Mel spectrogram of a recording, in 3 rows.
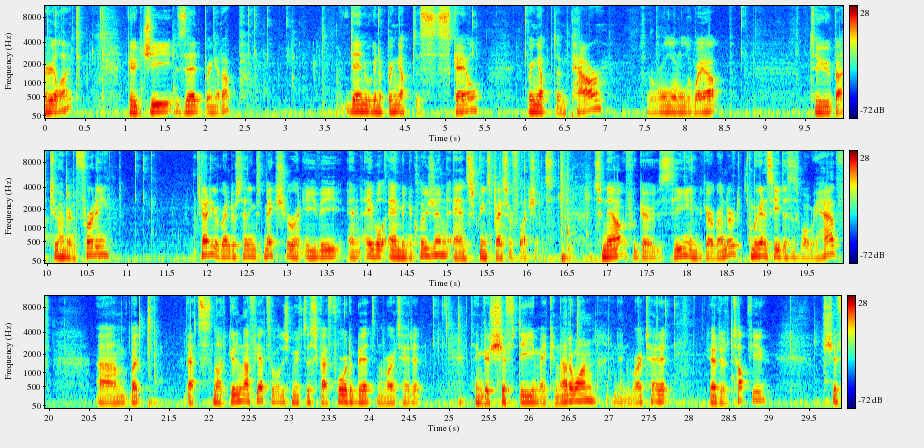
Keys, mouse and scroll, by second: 1.2 g, 2.6 click, 2.8-4.2 middle drag, 3.2-4.2 scroll down 2, 4.2-11.2 drag, 9.7-10.2 scroll up 2, 10.2 g, 11.9 click, 14.3 click, 15.3 click, 15.7-23.7 middle drag, 16.5 KP_0, 16.8 z, 18.6-20.3 scroll up 2, 20.3 scroll up 1, 20.4-21.3 scroll down 2, 21.3 KP_3, 22.4 g, 23.7 click, 24.0 r, 24.9 click, 25.5 shift+d, 26.6 click, 26.9 r, 27.9 click, 28.4 KP_7, 29.6 shift+d.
